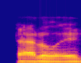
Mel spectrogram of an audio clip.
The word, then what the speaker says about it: Adelaide: years live Australia how do you say it Adelaide Adelaide yeah yeah so I mean that's the more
